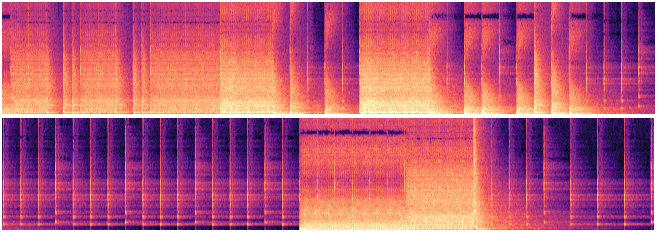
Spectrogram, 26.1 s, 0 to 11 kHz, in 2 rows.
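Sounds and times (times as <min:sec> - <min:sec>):
timpani: 0:00.1 - 0:12.0, 0:19.0 - 0:23.5.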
